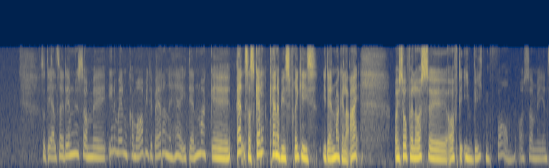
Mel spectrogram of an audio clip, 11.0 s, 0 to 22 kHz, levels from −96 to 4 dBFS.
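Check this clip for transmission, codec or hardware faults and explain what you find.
Automatic gain falling occurs twice in this speech. From 4.25 to 7.19 s the level sinks by about 5 dB, then from 7.8 to 9.6 s by about 3 dB more. The gain control judged the input too loud, or its background noise too strong, and eased its gain down, so speech and room noise fade together. On a waveform, the envelope tapers steadily while the noise floor drops in step. On a spectrogram, every band dims evenly, up to the 8 kHz ceiling of the call microphone path. The talker's own shifts near 4 s and 9 s alter only the voice, not the background.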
